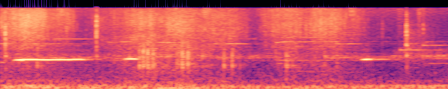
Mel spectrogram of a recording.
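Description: A person whistling a few short notes, the first held about half a second, over a low steady background hum.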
